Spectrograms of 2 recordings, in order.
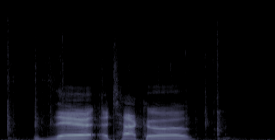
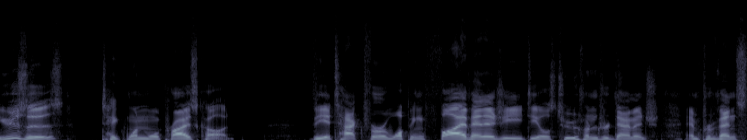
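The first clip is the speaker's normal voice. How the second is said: punchy, louder presenter read; scripted video review; 2 semitones higher, 6 dB louder than usual. Acted. Streamer recording a card review for shorts, punchy presenter read. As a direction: open big, then drive briskly through the card review.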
